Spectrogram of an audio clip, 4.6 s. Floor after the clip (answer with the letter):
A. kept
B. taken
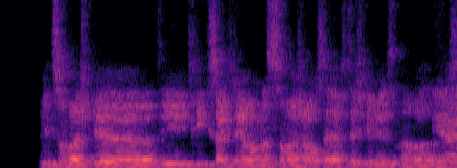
B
